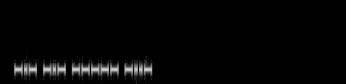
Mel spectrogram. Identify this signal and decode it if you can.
Morse code, heard as a keyed tone, about 51 wpm, 700 Hz. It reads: KK0X
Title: USA Call Signs - 4 Characters - Repeated 3x - 50wpm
